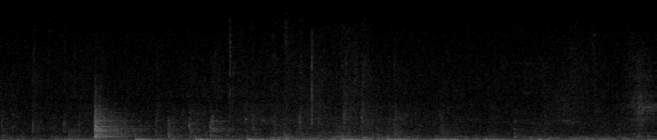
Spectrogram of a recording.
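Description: Footsteps thud across a wooden stage in a large hall.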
